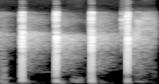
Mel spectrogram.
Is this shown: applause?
yes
